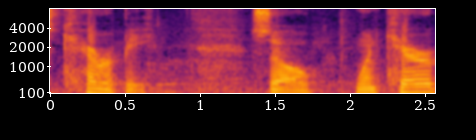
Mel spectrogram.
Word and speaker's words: Kerope: K comes from is his formal pronunciation of his name is Cara P so when Cara P Zildjian took over making symbols and Turkey he changed the trademark to K .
